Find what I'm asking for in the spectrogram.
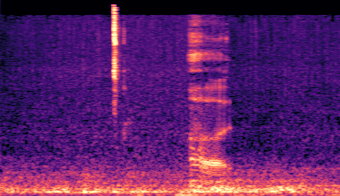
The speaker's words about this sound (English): the rain is now starting to just lash down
